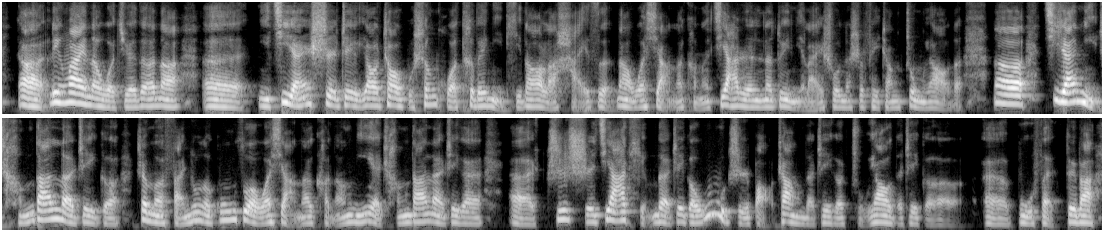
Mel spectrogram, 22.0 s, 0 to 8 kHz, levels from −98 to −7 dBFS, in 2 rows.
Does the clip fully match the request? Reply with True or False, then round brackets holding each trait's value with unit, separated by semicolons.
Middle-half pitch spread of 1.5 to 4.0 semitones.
False (5.2 semitones)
